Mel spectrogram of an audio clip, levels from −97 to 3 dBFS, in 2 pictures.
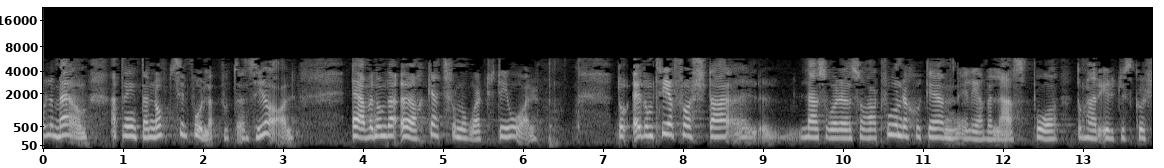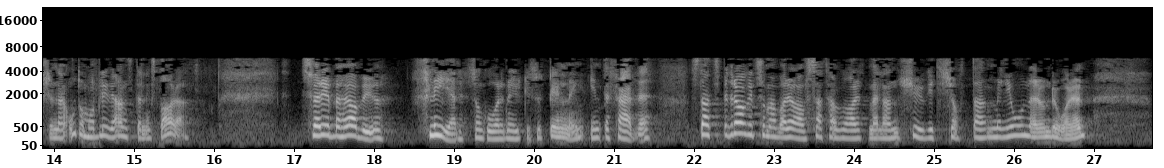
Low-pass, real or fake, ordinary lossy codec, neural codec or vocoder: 7.2 kHz; fake; MP3, 24 kbps; codec, 16 kHz, 6 kbps, DAC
